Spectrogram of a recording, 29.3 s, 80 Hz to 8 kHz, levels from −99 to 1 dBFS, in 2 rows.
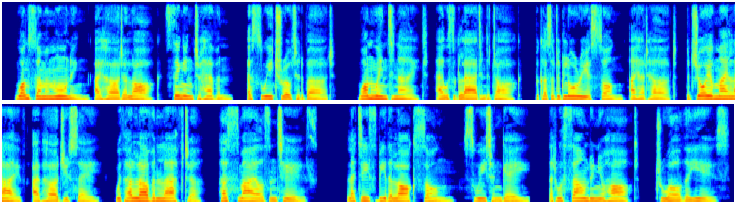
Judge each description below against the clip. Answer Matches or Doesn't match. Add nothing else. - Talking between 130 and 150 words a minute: Matches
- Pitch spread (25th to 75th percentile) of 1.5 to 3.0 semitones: Matches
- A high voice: Matches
